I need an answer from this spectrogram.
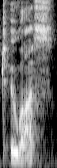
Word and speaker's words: TWS: posting my first video about them that it's pronounced to us literally what and also why like if I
